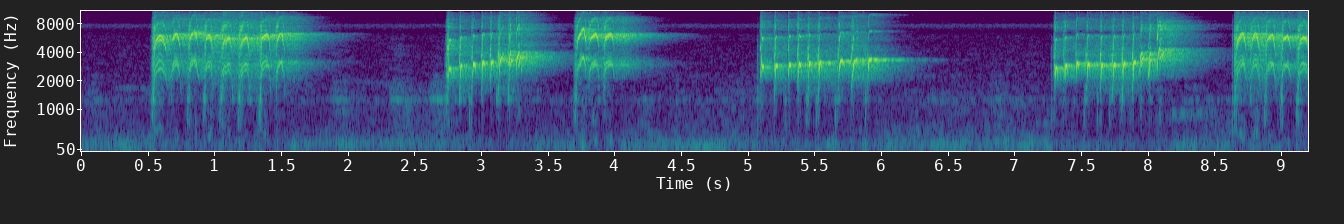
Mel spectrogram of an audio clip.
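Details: Agitated besetan song of a Bornean green leafbird in Berau, Kalimantan, used as a lure for fresh wild-caught birds: six harsh, rattling phrases of fast buzzy pulses, some ending in a rising whistled slur, separated by short pauses.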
